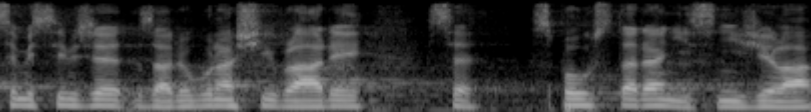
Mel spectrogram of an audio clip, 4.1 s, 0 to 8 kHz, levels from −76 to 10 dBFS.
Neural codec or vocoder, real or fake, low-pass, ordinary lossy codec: none; real; 7.2 kHz; Opus, 24 kbps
